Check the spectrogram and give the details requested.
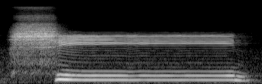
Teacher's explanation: زبان کے درمیان اور اوپر کے تالو کے درمیان سے یہ شین ادا ہوگا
